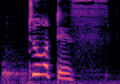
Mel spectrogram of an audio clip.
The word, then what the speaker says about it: tortoise: Tortoise, T-O-R-T-O-I-S-E, tortoise. Noun, a kind of turtle, kachua. A number of people pronounce this word as tortoise, but the correct pronunciation is T-O-R-T-O-I-S-E, tortoise.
